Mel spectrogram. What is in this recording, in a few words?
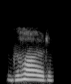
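"ghar", Proto-Indo-European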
